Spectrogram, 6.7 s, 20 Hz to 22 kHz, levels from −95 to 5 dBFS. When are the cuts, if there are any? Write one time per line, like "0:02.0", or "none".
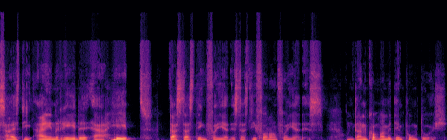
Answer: none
